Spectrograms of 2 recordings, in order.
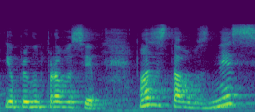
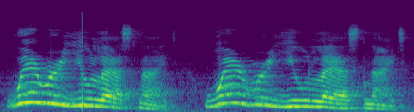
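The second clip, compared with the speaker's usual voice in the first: "Where" high and drawn out, gliding down to "night"; stress on WHERE; 4 semitones higher, much slower than usual. Shown as a demonstration. Teacher asks about last night, stress on "Where". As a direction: hit "Where" high, slowly descend. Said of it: "a entonação tá nas palavrinhas com W H".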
